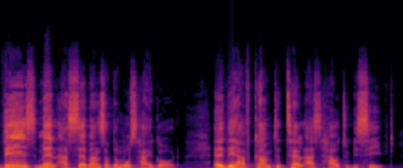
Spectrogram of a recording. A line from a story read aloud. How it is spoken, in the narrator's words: shouting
